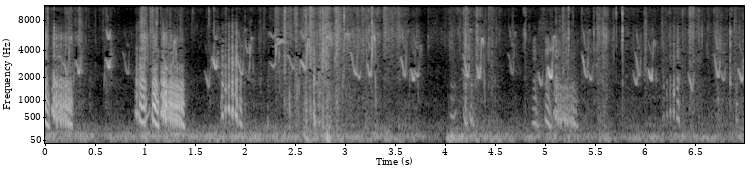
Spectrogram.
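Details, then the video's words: A female Natal spurfowl, angry, recorded in South Africa in 2024: loud grating cackles at the start, then quieter scratchy clucks spaced irregularly over a low background hum. "Lady bird angry"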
